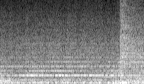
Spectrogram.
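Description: High school concert band of saxophones, brass and woodwinds holding a sustained chord, with a percussion crash near the end.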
